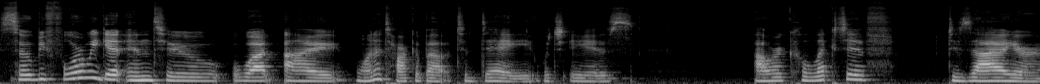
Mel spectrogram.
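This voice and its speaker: A woman speaks at a very slow pace with lively intonation. Her pitch sits fairly low. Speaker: podcast host and voice coach. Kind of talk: solo podcast monologue.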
